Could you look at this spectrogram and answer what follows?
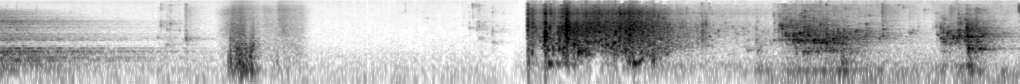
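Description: Water in a swimming pool, faint dripping at first, then louder swishing and splashing in surges as someone moves through the water, close and soft, with no talking.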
